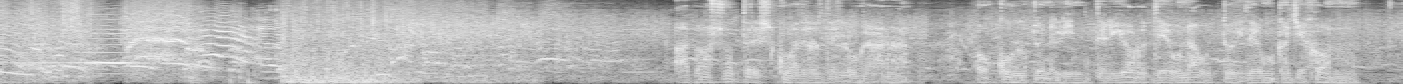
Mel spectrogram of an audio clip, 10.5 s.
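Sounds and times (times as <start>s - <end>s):
crowd uproar with shouting voices: 0.0s - 5.3s
gunfire: 1.4s - 5.0s
speech: 5.4s - 10.3s.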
